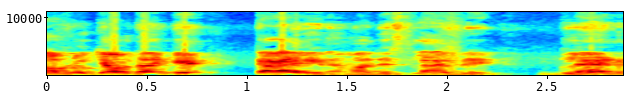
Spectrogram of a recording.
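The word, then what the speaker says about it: ptyalin: ठीक है बच्चों, टाइलिन ज्यादा पूछता है, एकदम पी साइलेंट है।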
